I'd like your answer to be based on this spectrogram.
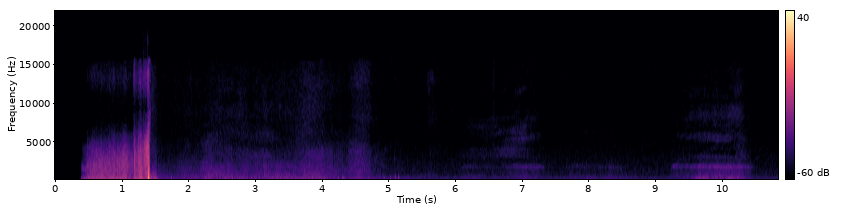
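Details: Light snoring recorded 10/27/16: a loud snort, then soft rough breathing and faint, quiet snores.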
